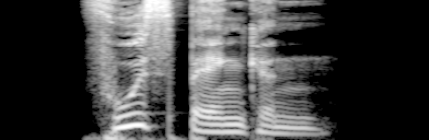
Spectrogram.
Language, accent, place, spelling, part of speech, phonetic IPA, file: German, Germany, Berlin, Fußbänken, noun, [ˈfuːsˌbɛŋkn̩], De-Fußbänken.ogg
- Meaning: dative plural of Fußbank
